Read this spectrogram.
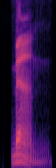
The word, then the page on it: men: American English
